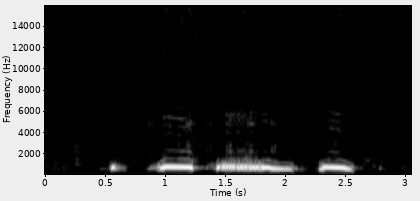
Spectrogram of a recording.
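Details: Spotted dove, a decoy bird, cooing in the morning to call the flock: one clean phrase of a short note, then three mellow coos, the middle one long and rough and sliding down, in quiet surroundings.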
